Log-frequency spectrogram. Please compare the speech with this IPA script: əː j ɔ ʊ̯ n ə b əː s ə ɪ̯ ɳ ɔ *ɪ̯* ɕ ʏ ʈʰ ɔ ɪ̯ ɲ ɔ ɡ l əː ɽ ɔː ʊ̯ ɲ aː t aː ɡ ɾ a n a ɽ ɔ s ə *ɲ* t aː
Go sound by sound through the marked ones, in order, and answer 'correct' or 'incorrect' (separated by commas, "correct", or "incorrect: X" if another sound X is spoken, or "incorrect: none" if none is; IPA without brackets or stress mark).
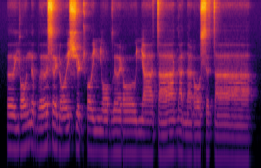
correct, incorrect: none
